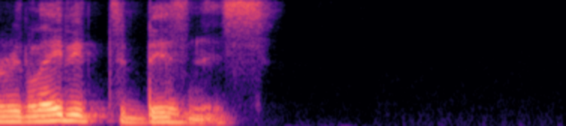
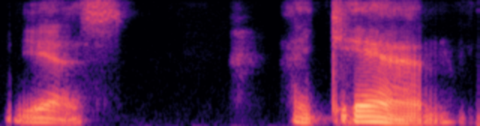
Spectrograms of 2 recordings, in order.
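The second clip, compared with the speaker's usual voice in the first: ordinary talk, nothing marked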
